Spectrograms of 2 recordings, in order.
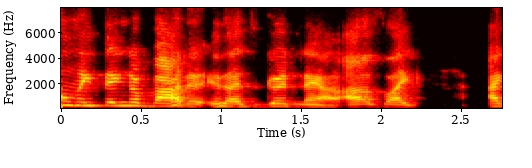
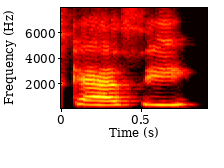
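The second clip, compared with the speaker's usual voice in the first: ordinary talk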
